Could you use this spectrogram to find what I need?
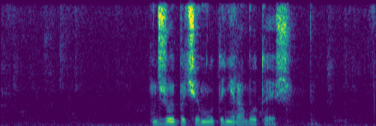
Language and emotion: Russian, neutral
